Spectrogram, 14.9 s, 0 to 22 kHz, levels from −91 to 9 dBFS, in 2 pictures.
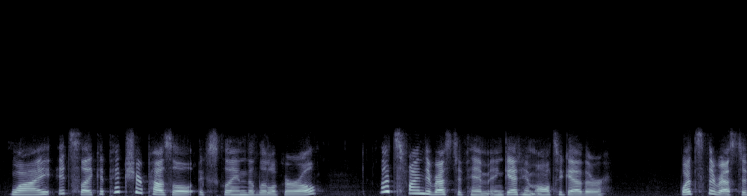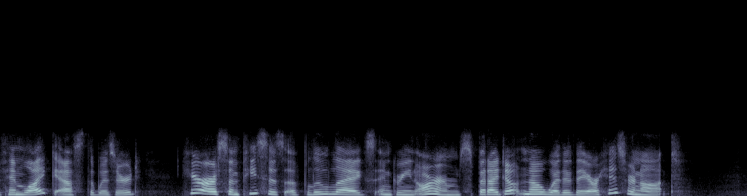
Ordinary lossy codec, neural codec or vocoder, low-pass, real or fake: Opus, 32 kbps; none; 7.2 kHz; real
